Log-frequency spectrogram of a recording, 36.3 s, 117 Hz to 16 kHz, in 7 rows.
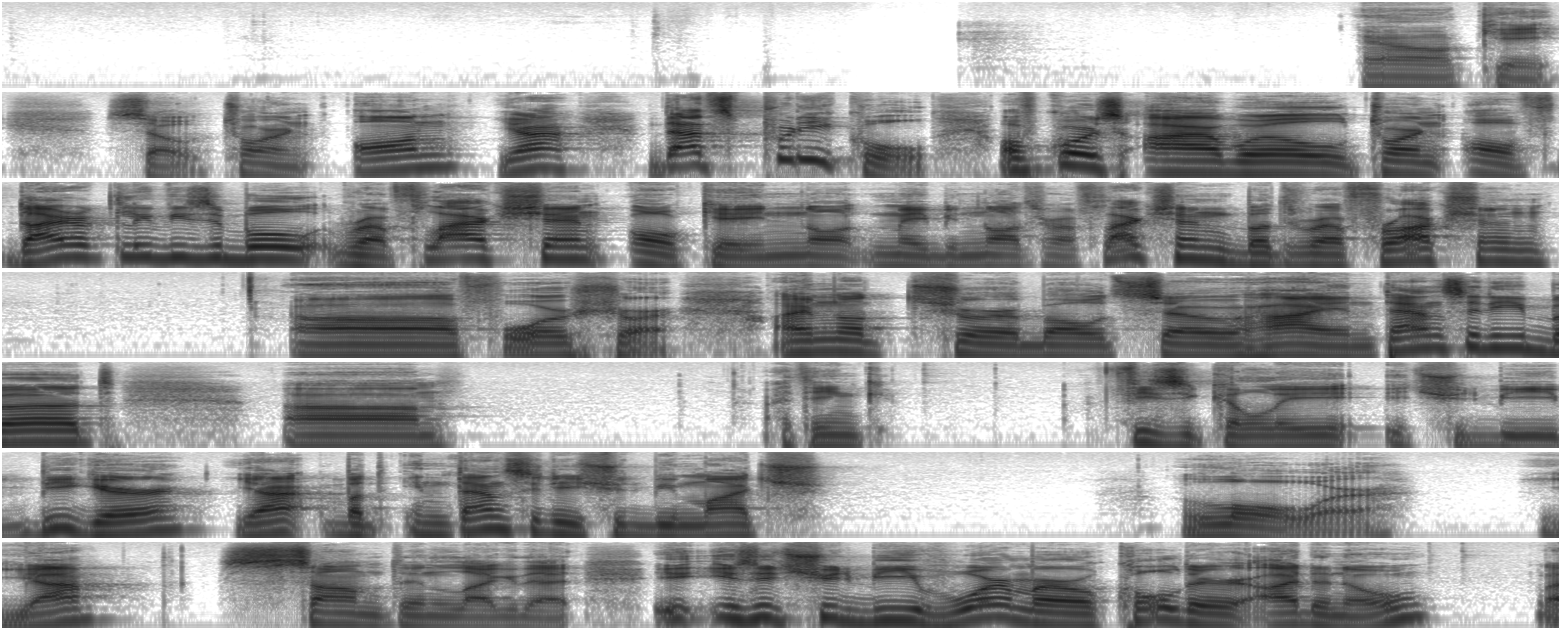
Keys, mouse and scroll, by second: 4.9 click, 5.0 click, 9.3 click, 9.4 click, 11.3 click, 11.5 click, 12.6 click, 12.7 click, 14.8 click, 14.9 click, 18.1 click, 20.7 click, 24.7 click, 27.2 click, 32.8 click, 32.9 click, 33.8 click, 33.9 click, 35.1 click, 35.2 click, 35.8 click, 36.0 click.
